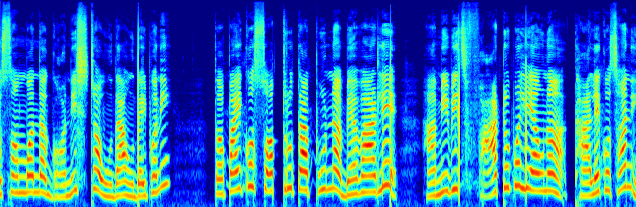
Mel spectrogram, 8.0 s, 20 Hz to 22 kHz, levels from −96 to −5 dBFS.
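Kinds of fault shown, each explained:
Loud pop: four sharp, brief pops, each about 20 ms long, jump far above the speech at 1.73, 4.88, 5.74 and 6.57 s while the talking carries on underneath. Each is likely a sudden voltage pulse from a switch, plug contact or static.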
